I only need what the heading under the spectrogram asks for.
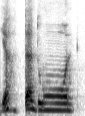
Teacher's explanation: ये हा, इसकी आवाज सीने की तरफ जाती है, यहतदून, ये गले से नहीं पढ़ा जाता, ठीक है। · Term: 2 चश्मी हा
